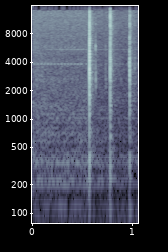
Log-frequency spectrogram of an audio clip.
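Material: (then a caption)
Bread. Three short, dry taps on a honey wheat bread loaf baked about 14 minutes at 400 degrees, testing it for doneness. Each tap gives a brief hollow knock with almost no ring. The hollow sound shows the loaf is done.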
